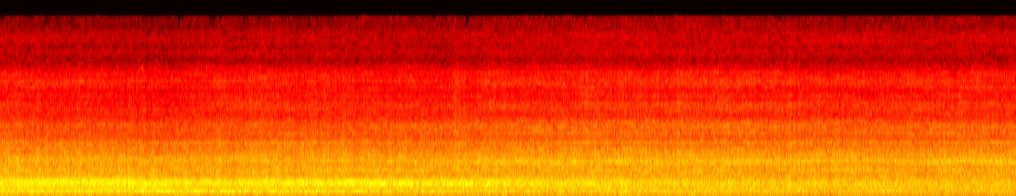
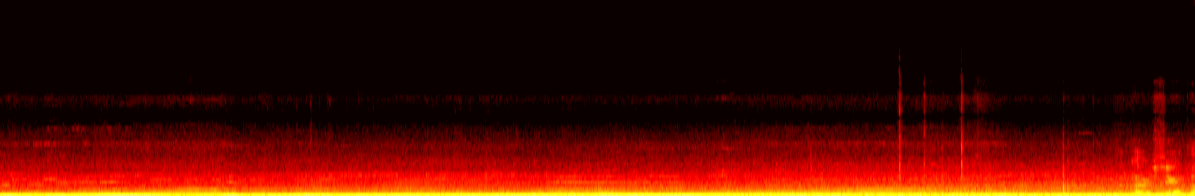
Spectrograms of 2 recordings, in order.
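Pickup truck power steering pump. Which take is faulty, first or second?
second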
